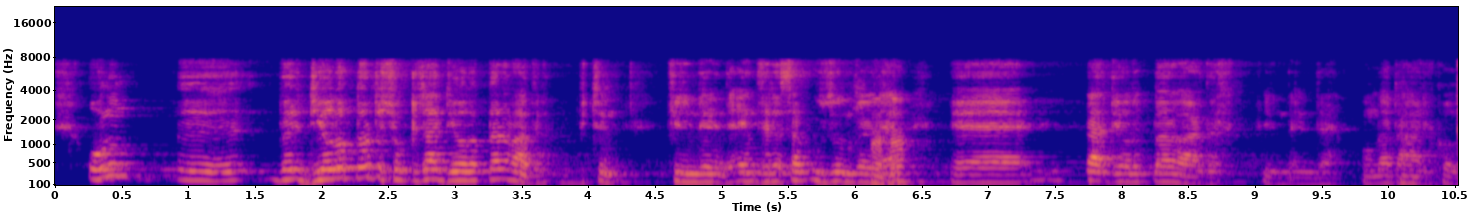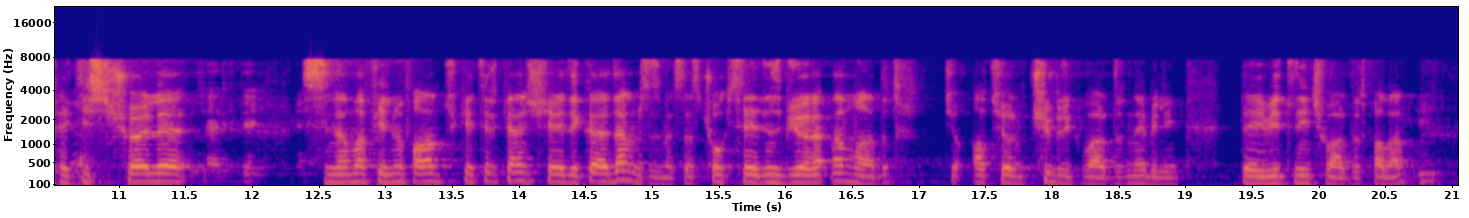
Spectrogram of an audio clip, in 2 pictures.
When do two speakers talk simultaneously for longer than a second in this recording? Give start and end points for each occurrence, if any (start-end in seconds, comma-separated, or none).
none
